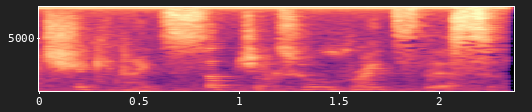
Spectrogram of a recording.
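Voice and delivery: slow, incredulous whisper; hushed grumble at the script; whispered aside. Real, not acted. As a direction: mutter it under your breath in disbelief. Muttered aside about the script.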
